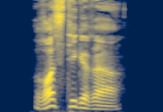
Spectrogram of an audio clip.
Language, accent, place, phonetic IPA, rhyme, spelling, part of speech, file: German, Germany, Berlin, [ˈʁɔstɪɡəʁɐ], -ɔstɪɡəʁɐ, rostigerer, adjective, De-rostigerer.ogg
- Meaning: inflection of rostig: 1. strong/mixed nominative masculine singular comparative degree 2. strong genitive/dative feminine singular comparative degree 3. strong genitive plural comparative degree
